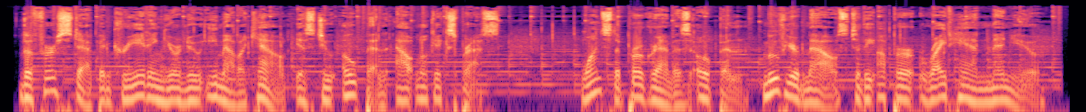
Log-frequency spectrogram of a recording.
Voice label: fast e-learning

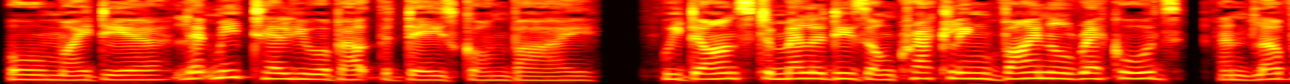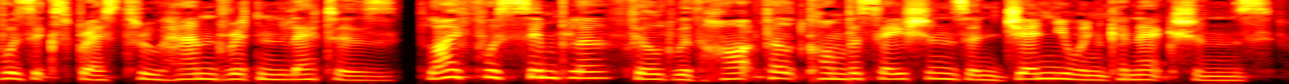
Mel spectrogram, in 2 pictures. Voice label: Old Female

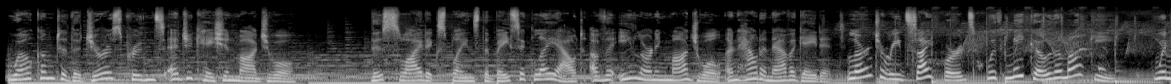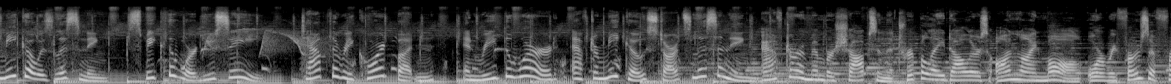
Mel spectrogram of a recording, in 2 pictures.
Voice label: ELearning

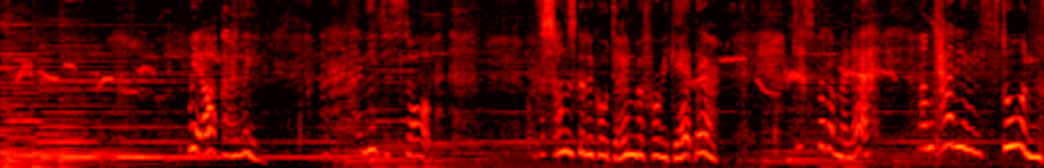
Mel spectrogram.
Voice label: Radio Drama Extract; The Cairn; BBC Radio 4

